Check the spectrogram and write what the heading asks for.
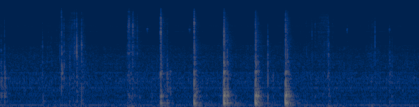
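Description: A run of about ten sharp taps, the loudest five coming evenly, about three a second, in the middle.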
